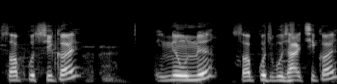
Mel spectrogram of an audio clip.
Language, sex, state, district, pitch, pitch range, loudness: Maithili, male, Bihar, Samastipur, 205 Hz, 195-225 Hz, -16 LUFS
